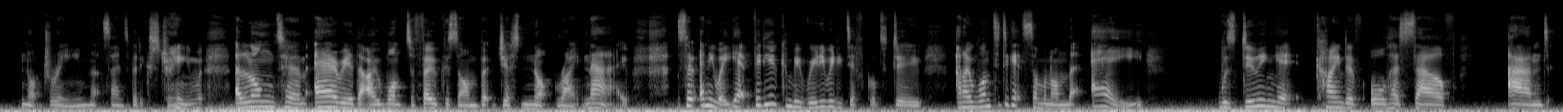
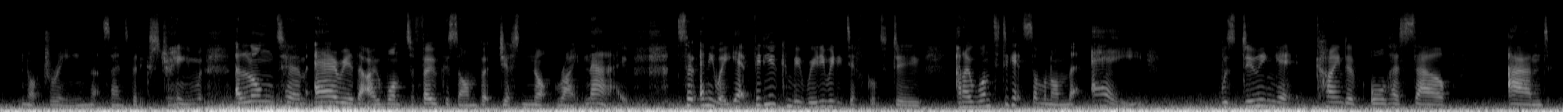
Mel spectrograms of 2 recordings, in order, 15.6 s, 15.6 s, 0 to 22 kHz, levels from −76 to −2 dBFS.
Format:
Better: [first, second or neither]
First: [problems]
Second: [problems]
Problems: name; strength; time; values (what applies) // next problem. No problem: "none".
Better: first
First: wind noise on the microphone; occasional gusts; 20 dB below the speech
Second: wind noise on the microphone; heavy; 5 dB below the speech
